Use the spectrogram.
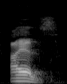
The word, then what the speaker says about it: isles: The with cities gardens and cliffs and आयल्स, वहाँ पर लिखा हुआ है ISLES, ये आइलैंड के लिए इस्तेमाल किया गया है, ठीक है। आयल बोलते हैं इसको, एस साइलेंट रहता है, और ये आइलैंड है, क्या है ये आइलैंड।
